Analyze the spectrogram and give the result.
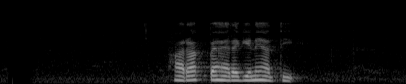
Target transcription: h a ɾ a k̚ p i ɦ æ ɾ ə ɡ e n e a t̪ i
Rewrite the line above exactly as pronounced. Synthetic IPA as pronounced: h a ɾ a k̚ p æ ɦ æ ɾ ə ɡ e n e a t̪ i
